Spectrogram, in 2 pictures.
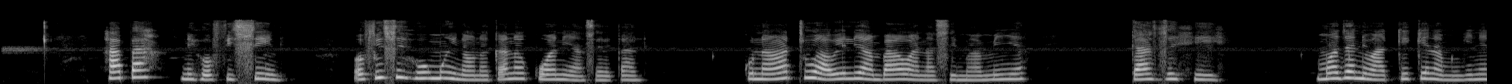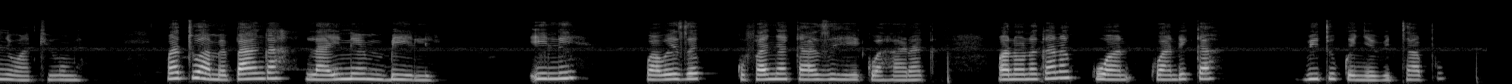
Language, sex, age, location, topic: Swahili, female, 25-35, Nakuru, government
